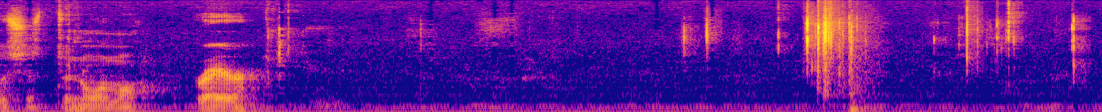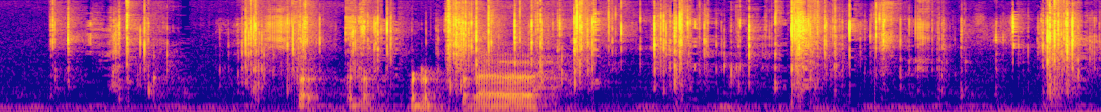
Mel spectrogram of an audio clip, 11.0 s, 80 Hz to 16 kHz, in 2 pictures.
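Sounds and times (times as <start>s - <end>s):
foil wrapper crinkling: 3.4s - 11.0s.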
